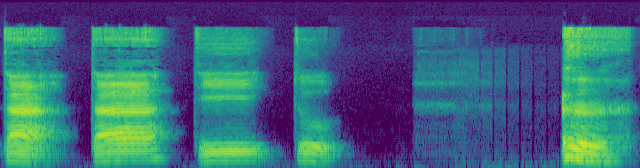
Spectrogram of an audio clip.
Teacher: Pastikan dia tetap keluar sifat hamsnya baik dalam kondisi harakat maupun sukun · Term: huruf ta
